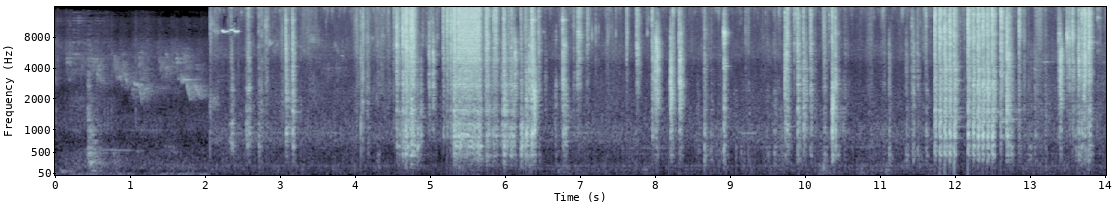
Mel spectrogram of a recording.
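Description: Welder laying short tack welds on the kart's steel suspension, crackling bursts of a second or two, twice strongest: about five seconds in and about twelve seconds in. Scattered sharp metallic clicks and clinks between them.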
